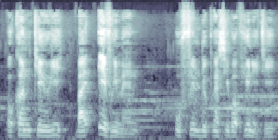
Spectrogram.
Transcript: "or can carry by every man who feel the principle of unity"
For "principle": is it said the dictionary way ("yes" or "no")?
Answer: no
